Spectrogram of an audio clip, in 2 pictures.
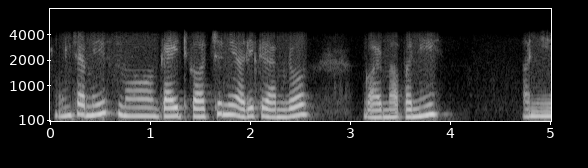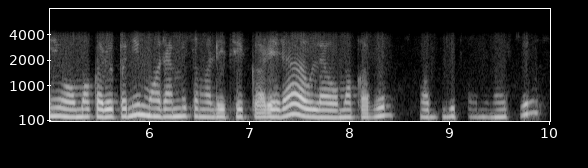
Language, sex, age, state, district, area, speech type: Nepali, female, 30-45, West Bengal, Kalimpong, rural, conversation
